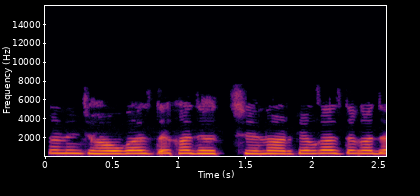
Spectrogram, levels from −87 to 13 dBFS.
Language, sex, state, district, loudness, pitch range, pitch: Bengali, female, West Bengal, Malda, -14 LUFS, 310-330 Hz, 320 Hz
